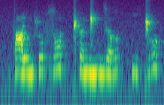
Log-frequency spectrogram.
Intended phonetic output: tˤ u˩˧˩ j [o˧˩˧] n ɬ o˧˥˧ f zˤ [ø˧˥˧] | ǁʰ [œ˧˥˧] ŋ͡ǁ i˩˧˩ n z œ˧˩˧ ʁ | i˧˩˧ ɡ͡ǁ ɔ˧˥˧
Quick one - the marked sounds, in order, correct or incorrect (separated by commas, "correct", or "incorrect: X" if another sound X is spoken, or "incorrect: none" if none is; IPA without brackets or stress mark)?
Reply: correct, incorrect: y˧˥˧, incorrect: œ˧˩˧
